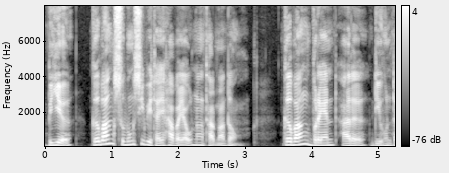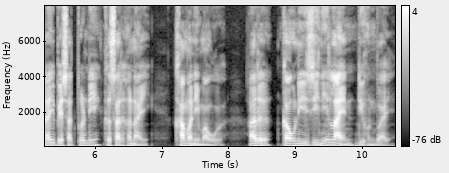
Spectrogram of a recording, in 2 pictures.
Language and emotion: Bodo, neutral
